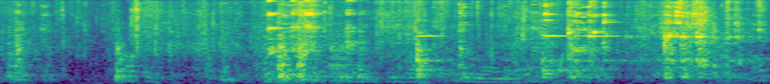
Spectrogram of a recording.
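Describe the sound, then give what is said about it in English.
Several cocktail glasses clink and tap against a hard surface as they are set out, in a quick, irregular series, bright, with soft murmurs of talk in the background. “Okay, I do need one more glass.”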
